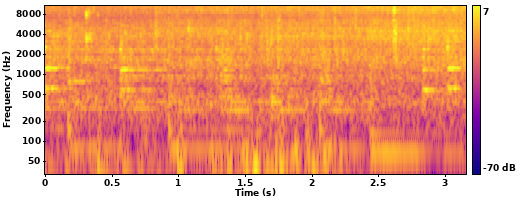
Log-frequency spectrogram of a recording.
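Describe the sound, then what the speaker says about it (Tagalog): Heavy rain pours down steadily at an outdoor fishing spot, a dense, continuous hiss with low rumbling gusts, close and fairly loud with no talking. "Lakas na nga ng ulan."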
